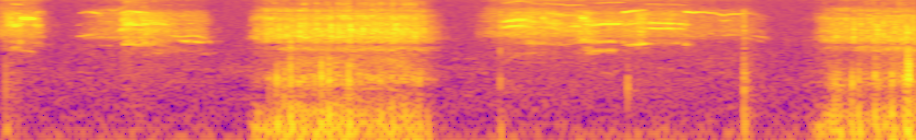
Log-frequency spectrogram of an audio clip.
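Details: Soft, hissing snoring from an infant girl (third daughter) during a daytime nap, with regular breath cycles and quiet pauses between them.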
